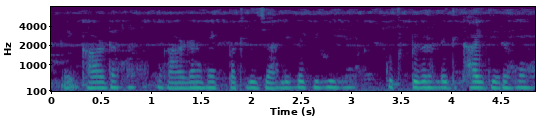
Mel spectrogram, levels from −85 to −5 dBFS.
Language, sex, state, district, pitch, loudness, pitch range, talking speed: Hindi, female, Chhattisgarh, Sarguja, 205 Hz, -45 LUFS, 200-210 Hz, 210 wpm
